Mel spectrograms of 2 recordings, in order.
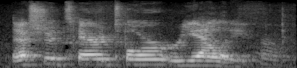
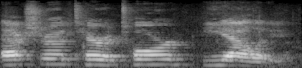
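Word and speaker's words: extraterritoriality: foreign soil extra terity extra territoriality if you want to split this up and how to pronounce it you have extra territoriality then you just put it all together extra territoriality okay great job term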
